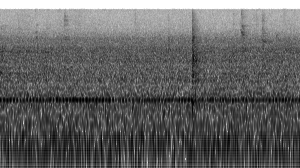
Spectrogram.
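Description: Steady machine hum with a rush of air and a thin steady whine, unchanging throughout.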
